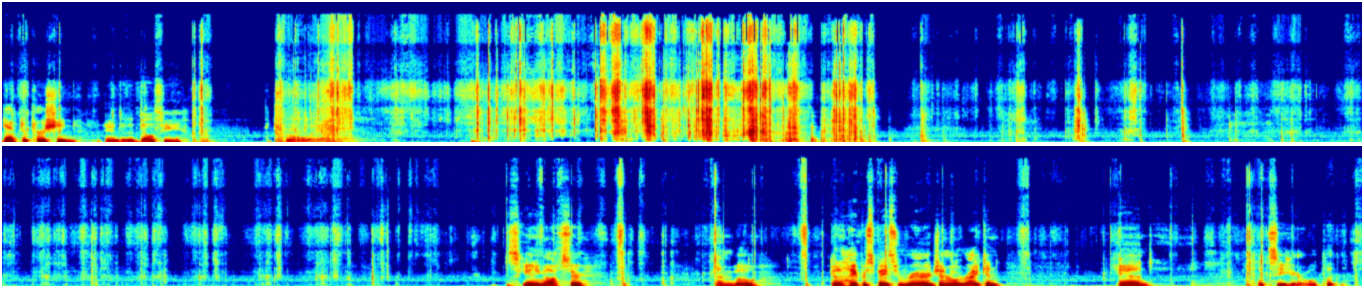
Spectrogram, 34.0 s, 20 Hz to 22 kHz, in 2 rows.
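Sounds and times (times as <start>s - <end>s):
cards rustling: 2.3s - 2.6s, 3.4s - 23.1s, 29.6s - 33.0s, 33.6s - 34.0s
wrapper tearing and crinkling: 3.4s - 4.4s, 5.7s - 11.0s.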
